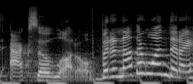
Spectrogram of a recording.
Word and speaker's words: axolotl: There is much speculation as to how to pronounce the name of this creature, but for the most part, most people believe that it is axolotl.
